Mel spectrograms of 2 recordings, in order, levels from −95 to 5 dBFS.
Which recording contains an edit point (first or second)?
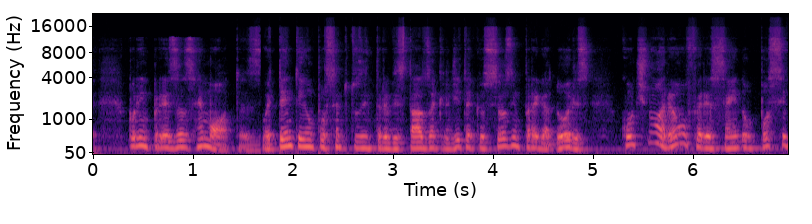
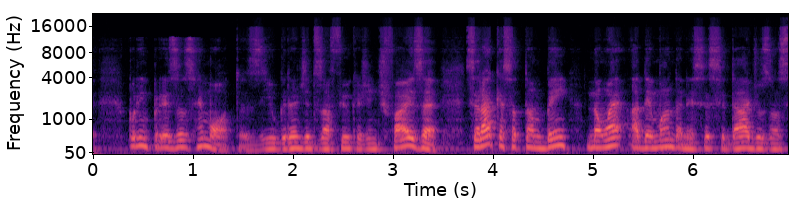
first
